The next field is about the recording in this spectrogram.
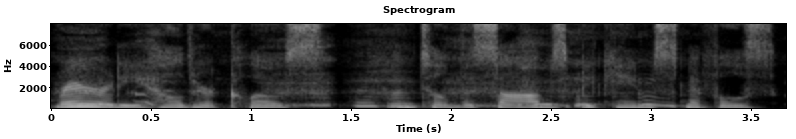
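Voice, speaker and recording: Low-pitched woman narrating a story. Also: animated, unhurried, a crowd in the background.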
